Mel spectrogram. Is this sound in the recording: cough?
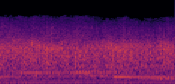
no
